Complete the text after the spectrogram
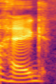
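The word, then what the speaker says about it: Hague: Four of their top tens on the Hot 100, including West End Girls, were produced by a gentleman named Stephen Haig. That's H-A-G-U-E. I hope I'm pronouncing his last name correctly. – That's how you say the Haig.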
